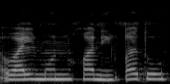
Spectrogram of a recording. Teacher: والمنخنقۃ میں نون ساکن کے بعد خا ہے، اس میں بھی اظہار ہو رہا ہے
